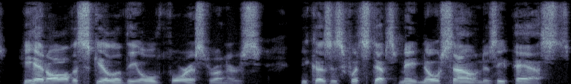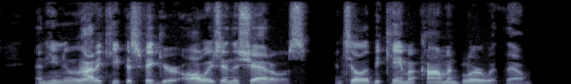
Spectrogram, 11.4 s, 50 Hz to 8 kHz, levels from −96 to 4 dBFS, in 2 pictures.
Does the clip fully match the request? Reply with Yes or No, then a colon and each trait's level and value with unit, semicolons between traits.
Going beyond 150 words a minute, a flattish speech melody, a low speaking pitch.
Yes: fast, 205 wpm; narrow, 2.3 semitones; low, 120 Hz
